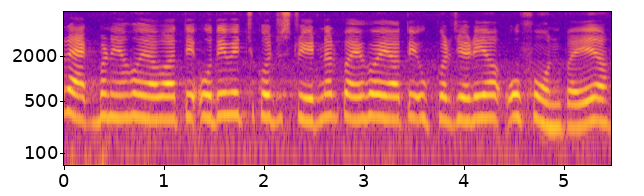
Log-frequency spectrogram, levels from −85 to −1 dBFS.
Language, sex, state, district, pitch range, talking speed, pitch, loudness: Punjabi, female, Punjab, Kapurthala, 285-310 Hz, 220 wpm, 295 Hz, -13 LUFS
